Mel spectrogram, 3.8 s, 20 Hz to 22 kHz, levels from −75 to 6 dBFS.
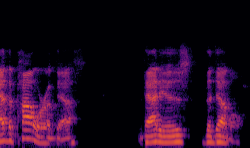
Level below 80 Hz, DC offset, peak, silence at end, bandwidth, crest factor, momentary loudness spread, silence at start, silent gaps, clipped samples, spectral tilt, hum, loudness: -68 dBFS; under 0.1%; -8 dBFS; 0.15 s; 7.6 kHz; 20 dB; 12 LU; 0 s; 1.34-1.53 s, 1.71-2.05 s; under 0.1%; -5 dB/octave; none; -26 LUFS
